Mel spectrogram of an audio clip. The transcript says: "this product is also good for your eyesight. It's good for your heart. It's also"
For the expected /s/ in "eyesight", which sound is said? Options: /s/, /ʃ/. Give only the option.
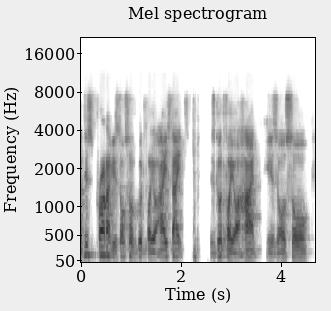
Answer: /s/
